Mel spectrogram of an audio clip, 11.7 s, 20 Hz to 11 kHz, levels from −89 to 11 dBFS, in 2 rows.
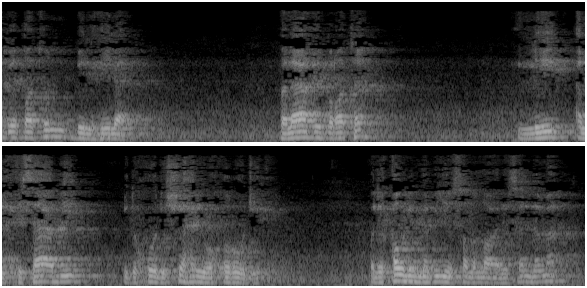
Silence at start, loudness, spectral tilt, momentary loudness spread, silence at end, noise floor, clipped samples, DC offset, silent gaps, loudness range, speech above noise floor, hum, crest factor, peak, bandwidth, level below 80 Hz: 0 s; -29 LUFS; -7 dB/octave; 24 LU; 0 s; -49 dBFS; under 0.1%; under 0.1%; none; 2 LU; 21 dB; none; 18 dB; -10 dBFS; 9.2 kHz; -56 dBFS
